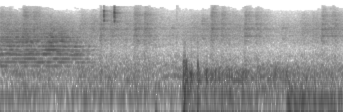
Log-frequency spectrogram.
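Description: Train running in The Final Station video game, a steady rumbling rail ride with a sharp clunk partway through and continuing rolling noise, heard alone.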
